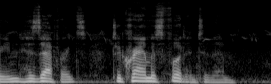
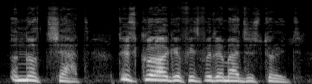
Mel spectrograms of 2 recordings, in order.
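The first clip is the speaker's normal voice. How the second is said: louder, higher Jamaican order; brisk Jamaican command; Jamaican accent; 4 semitones higher, 6 dB louder than usual. Acted. Kofi orders the boy to carry grog, Jamaican accent. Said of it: "heavy accent".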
